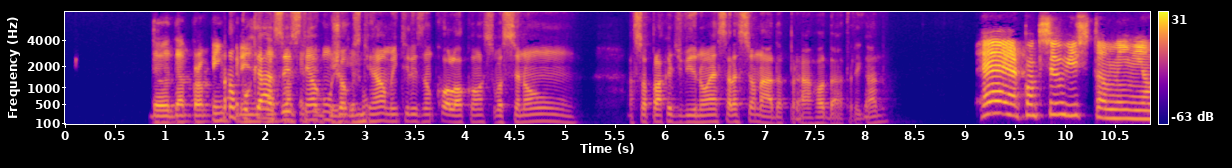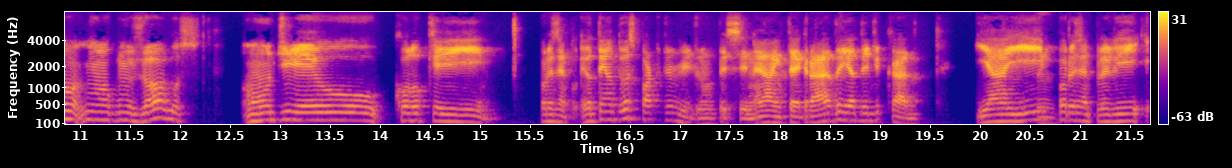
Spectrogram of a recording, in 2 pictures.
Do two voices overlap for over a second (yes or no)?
yes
